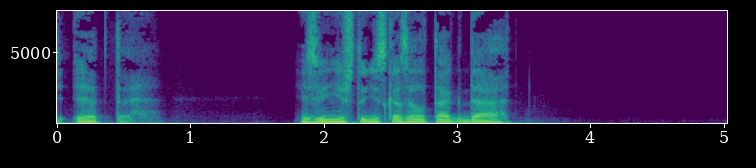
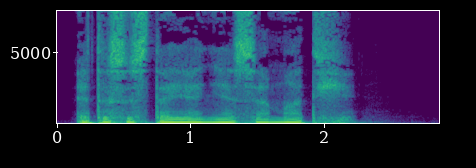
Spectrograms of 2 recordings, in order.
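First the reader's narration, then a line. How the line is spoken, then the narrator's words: Quiet, demon. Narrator (Russian): тихо сказал демон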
